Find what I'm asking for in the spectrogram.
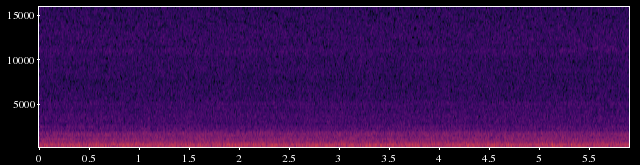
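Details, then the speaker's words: Germ Guardian AC4825 True HEPA air purifier measured about 62–64 dB on medium; even, steady airy whoosh with no rattle, ticking or pitch wobble. Normal operation. "So we're getting about mid-50s. Now my voice is affecting it, so we have low 50s for, it's very quiet on low."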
